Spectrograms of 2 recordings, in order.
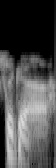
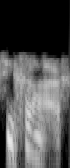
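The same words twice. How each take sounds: First: "cigar" with a reduced schwa first syllable, stress on "gar"; English cigar. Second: "sigaar" with a full vowel in the first syllable, secondary stress; Dutch sigaar. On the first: Explaining English vowel reduction, reduced "cigar". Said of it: "the first syllable is gonna be reduced". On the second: Contrasting Dutch with English, full-vowel "sigaar". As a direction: give "sigaar" a clear full "si". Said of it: "the first syllable is not reduced". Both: Shown as a demonstration.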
